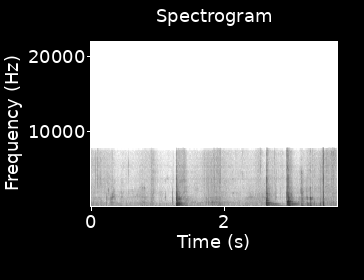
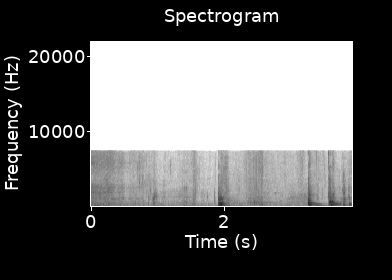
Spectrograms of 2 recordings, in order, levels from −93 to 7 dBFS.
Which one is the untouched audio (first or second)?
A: second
